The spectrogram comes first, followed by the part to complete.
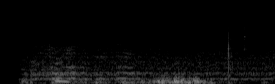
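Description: Honey bees buzz in a low, steady drone with a warbling hum beneath.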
